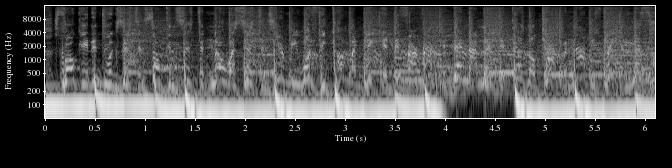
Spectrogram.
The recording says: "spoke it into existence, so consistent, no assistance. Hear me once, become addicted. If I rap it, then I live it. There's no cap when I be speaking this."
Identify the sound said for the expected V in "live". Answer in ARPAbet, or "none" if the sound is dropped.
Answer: none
